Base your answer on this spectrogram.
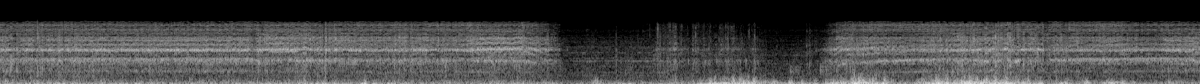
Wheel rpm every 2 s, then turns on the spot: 160, 160, 130, 20, 100, 160.
6-8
